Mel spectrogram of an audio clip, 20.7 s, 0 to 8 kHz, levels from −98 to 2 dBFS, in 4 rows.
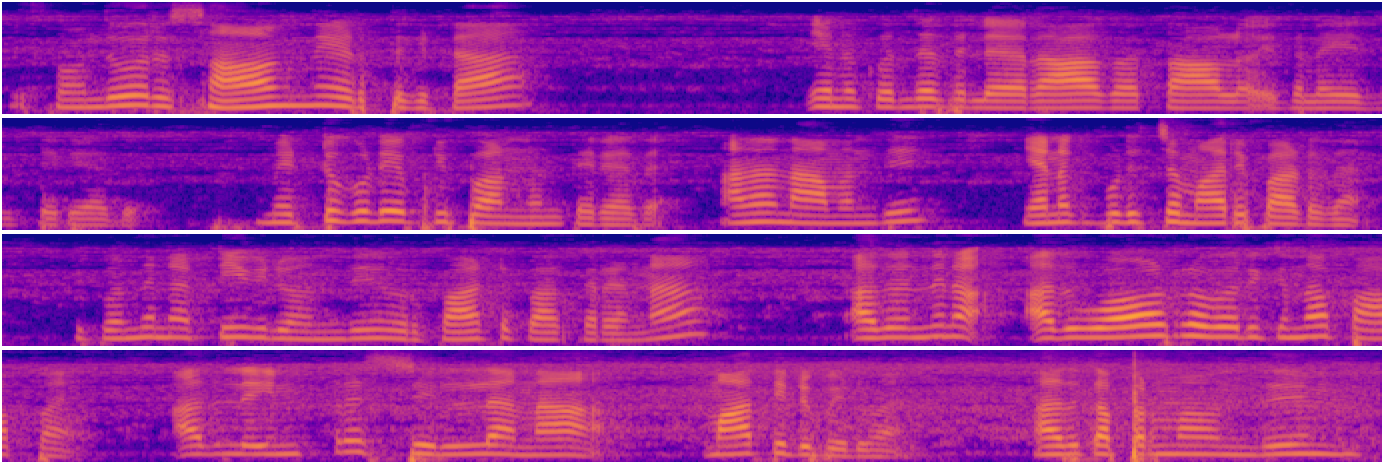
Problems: none marked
